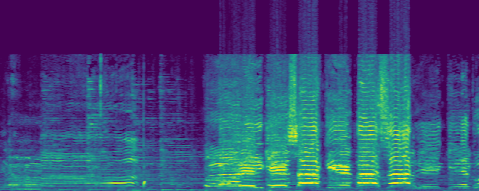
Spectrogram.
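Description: Acoustic guitar and singing. About three seconds in, the singing grows louder and nearer, in phrases broken by short gaps.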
